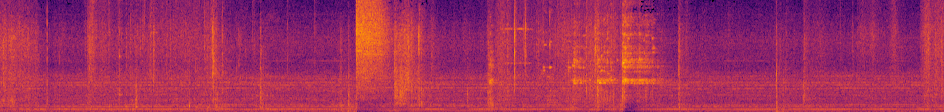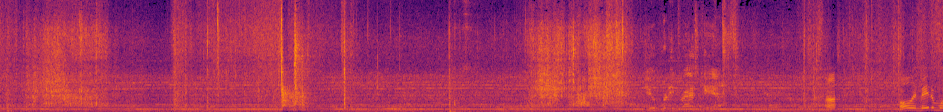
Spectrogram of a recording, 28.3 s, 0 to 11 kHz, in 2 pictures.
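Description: Gasoline engine of a GMC C7500 rear-loader garbage truck running at a steady hum, with a few sharp thuds and clatters as trash bags and cans are thrown into the rear hopper.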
